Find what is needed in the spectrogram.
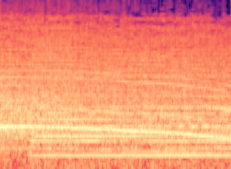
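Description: Hockey arena goal horn sounding loudly right after a goal is scored: several steady tones at once, one higher tone sliding slowly downward, over a haze of crowd noise.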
